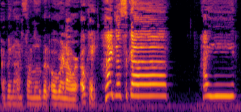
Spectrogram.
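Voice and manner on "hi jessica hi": high, drawn-out hello; high-pitched, stretched greeting to a friend; excited greeting. Real, not acted. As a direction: sing out a delighted hello. Greets a viewer joining the stream.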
